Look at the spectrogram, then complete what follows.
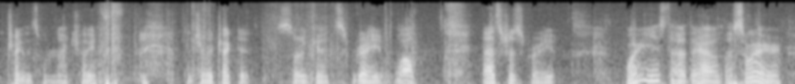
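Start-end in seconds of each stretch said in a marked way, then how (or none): none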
